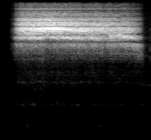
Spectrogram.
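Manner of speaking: "S" as a bare unvoiced hiss; just hiss the "S" with no voice; whispered S. Shown as a demonstration. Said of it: "without the".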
